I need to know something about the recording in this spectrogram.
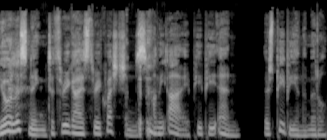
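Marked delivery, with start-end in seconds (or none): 0.0-3.6 put-on radio voice, delivered much slower. Joking about his NPR voice, a co-host announces their show in a soothing NPR radio voice. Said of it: "This is my NPR voice".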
